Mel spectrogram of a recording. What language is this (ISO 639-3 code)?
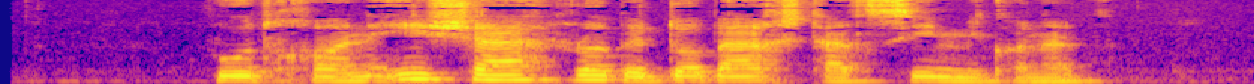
fas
